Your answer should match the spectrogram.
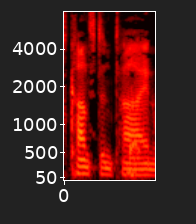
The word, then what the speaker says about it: Constantine: Alan Moore went out of his way to tell us that it's Constantine, rhymes with sign.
